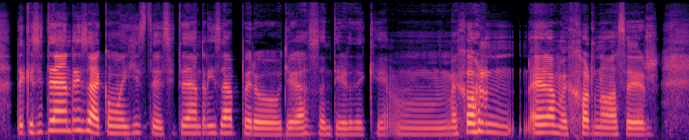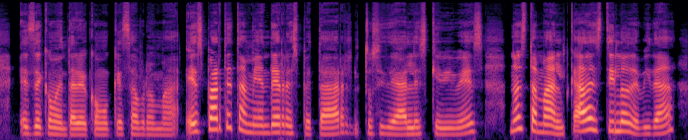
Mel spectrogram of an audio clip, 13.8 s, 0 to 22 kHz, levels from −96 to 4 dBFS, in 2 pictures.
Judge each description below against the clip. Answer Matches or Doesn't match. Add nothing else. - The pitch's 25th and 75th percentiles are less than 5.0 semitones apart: Matches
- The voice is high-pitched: Matches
